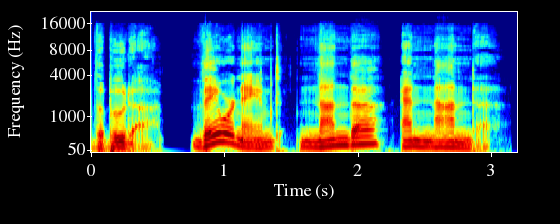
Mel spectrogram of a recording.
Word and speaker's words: Nanda: They were named Nanda and Nanda. Note that while the English spelling is the same, the pronunciation is different.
